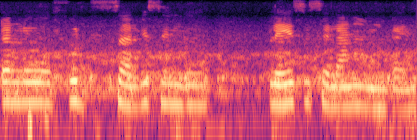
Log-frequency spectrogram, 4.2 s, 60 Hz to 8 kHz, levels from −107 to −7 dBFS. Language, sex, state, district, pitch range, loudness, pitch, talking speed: Telugu, female, Andhra Pradesh, Visakhapatnam, 195-230 Hz, -17 LUFS, 220 Hz, 100 wpm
